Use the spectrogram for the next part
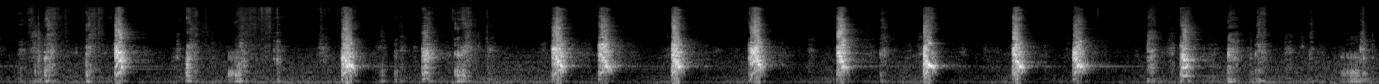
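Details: Female French bulldog barking at her mirror image in play: a steady series of short, sharp barks, roughly two every second, with softer grunts between them.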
